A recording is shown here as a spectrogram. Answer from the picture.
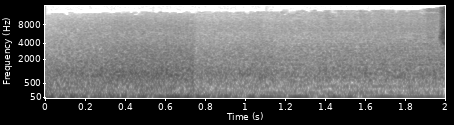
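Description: A loud, dense low rumble with a noisy haze above it and no speech. It is an edited-in sound effect that starts abruptly just before.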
